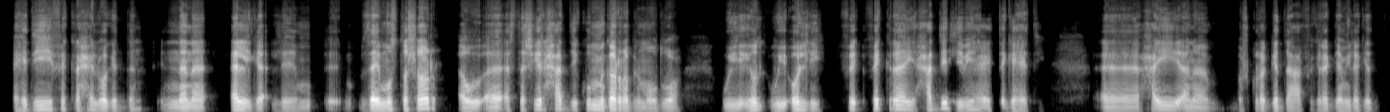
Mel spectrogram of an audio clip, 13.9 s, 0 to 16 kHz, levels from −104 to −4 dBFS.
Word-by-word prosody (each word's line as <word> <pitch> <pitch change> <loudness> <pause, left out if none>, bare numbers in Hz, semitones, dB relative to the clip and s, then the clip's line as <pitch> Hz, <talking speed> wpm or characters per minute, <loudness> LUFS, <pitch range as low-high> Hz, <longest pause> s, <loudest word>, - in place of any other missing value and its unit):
أهي 105 - -3
دي 120 +2 -1
فكرة 125 +1 -6
حلوة 110 -3 +1
جدًا 100 +4 -9 0.2
إن 90 +1 -5
أنا 105 0 +3 0.3
ألجأ 110 -7 +5
لم 90 0 -11 0.2
آآ، 370 - -10 0.2
زَيّ 110 - +9
المستشار 115 +7 +5 0.3
أو 90 +1 +3
أ - - +1
أستشير 135 0 -1
حد 130 -4 0
يكون 130 +4 -3
مجرّب 105 -6 +6
الموضوع 90 +4 -5 0.4
ويقول 95 +5 0
ويقول 100 +5 +2
لي 105 -2 -7 0.2
فك - - -1
فكرة 135 0 +2
يحدّد 115 +6 0
لي 110 - -2
بيها 120 0 -3
اتجاهاتي. - - -6 0.6
آآ، 95 -1 -4
حقيقي 115 +3 -1
أنا 95 -4 -7 0.2
باشكرك - - -7
جدًا 100 -4 -3
على 80 - -5
الفكرة - - -8
الجميلة 95 0 -5
جد - - -10
105 Hz, 160 wpm, -24 LUFS, 95-115 Hz, 0.6 s, زَيّ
